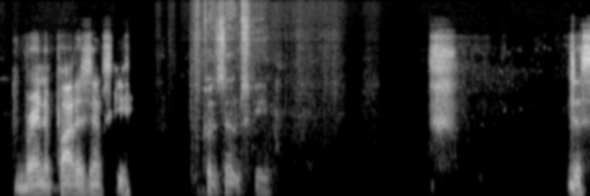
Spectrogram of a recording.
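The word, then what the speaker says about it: Podziemski: They got Brandon Podomzinski. Mm-hmm. Um He looked good. I Who? said his name wrong. AirPods. Spajemski. I fucking said Pazimski. Brandon Podajemski.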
